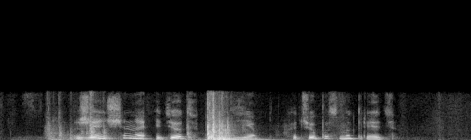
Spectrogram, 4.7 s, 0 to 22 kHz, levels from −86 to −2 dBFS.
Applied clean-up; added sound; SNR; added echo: none; Slam; 2 dB; none.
